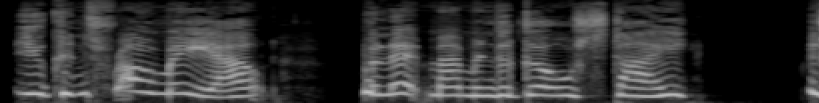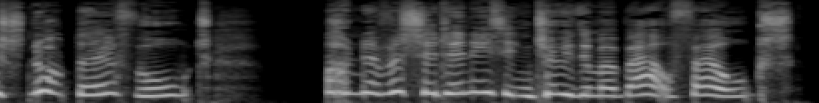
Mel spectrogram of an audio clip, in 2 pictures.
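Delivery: put-on high pleading boy's voice, frightened; terrified pleading. A narrator's reading. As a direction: beg like a scared boy for his family.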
